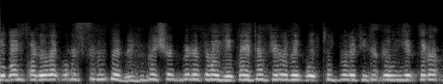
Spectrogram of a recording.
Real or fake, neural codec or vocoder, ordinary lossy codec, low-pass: fake; codec, 16 kHz, 0.5 kbps, FreqCodec, smaller model; MP3, 32 kbps; 7.2 kHz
